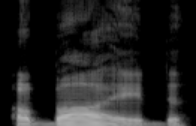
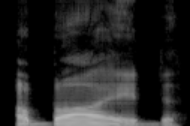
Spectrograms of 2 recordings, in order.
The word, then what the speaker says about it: abide: word is pronounced abide abide abide emphasis on the second syllable abide look at these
